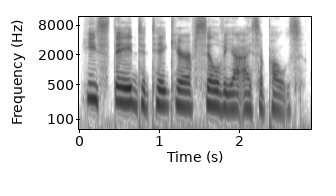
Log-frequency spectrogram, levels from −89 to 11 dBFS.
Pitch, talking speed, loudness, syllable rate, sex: 185 Hz, 185 wpm, -17 LUFS, 4.4 syllables/s, female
